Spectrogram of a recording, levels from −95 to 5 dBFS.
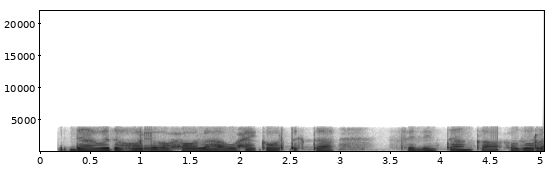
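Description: At 1.06 s and again at 4.52 s the speech breaks into a short robotic stutter lasting 60 ms, with a brief buzz near 50 Hz. This is packet loss with the last packet repeated: the receiver filled each gap by replaying the final good packet until new ones arrived, which fits three 20 ms packets. The repeats ignore the pitch cycle. The telephone band of G.711 coding stays audible throughout.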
